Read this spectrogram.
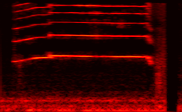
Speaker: customer states that when you push on the brake pedal really hard, it sounds like there is a child screaming under the dash.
